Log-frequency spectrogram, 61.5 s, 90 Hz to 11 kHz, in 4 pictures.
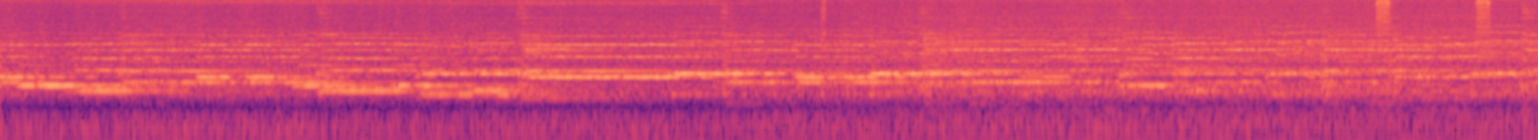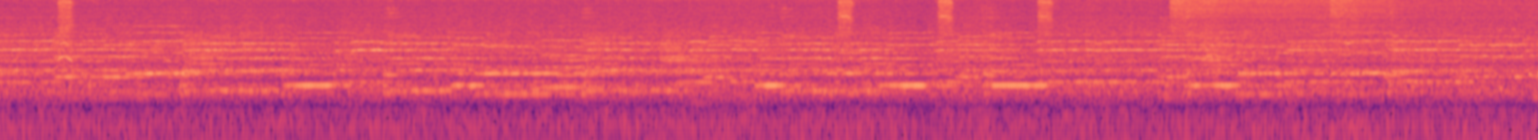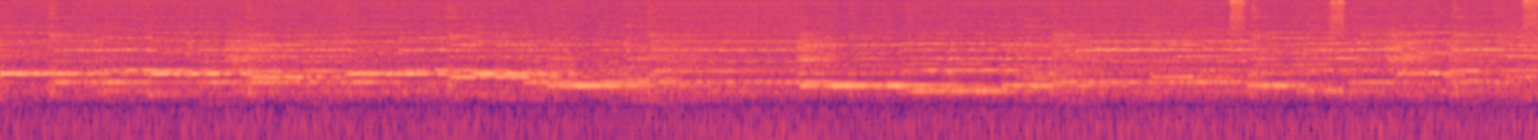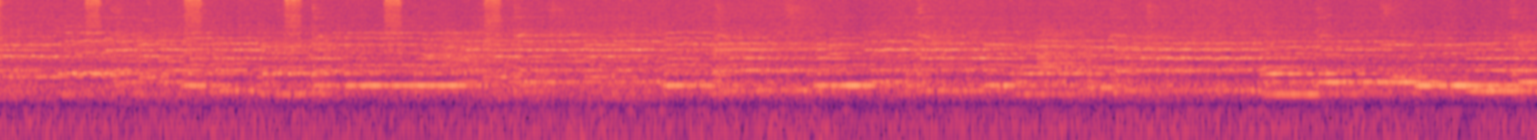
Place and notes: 東興宮, Gongliao Dist., New Taipei City - In the temple square
In the temple square, Parking lot, Firecrackers
Zoom H4n+ Rode NT4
